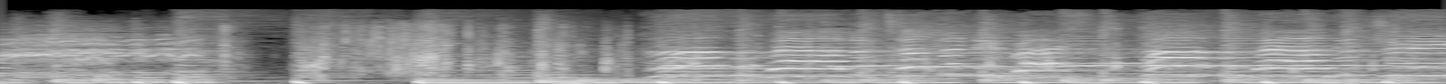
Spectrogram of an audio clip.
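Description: A horse neighs in a children's scene, its wavering whinny mixed into loud, continuous music with a steady bass line and bright chords, which drops out briefly near the middle before resuming.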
